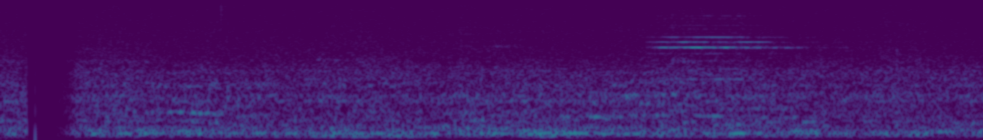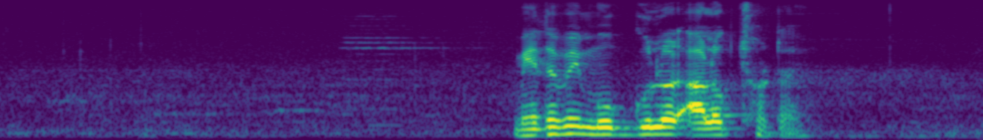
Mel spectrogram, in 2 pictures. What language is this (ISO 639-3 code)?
ben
